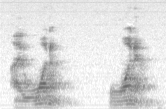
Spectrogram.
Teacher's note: This T is silent between two consonants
